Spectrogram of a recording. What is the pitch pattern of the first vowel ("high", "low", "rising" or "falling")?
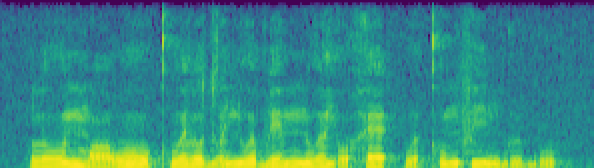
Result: rising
